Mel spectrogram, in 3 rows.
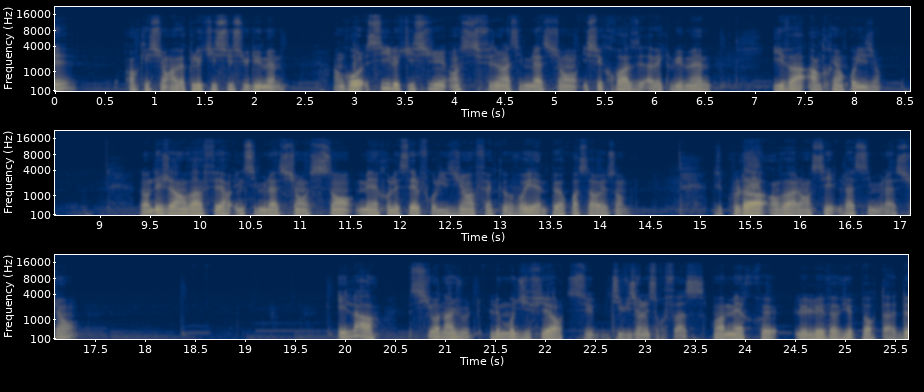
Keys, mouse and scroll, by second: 0.6-3.6 middle drag, 16.3-19.0 drag, 19.0-19.9 middle drag, 19.9-20.3 scroll down 4, 20.3 scroll up 1, 21.2 click, 22.3-23.5 drag, 23.5 scroll up 2, 25.0-25.6 drag.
